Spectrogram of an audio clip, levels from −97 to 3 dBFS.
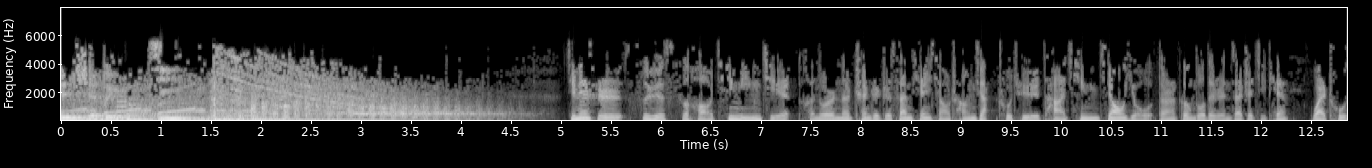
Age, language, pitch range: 30-49, Chinese, 100-145 Hz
